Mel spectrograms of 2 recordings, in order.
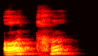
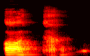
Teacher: As you can hear, I'm not saying autre, I'm saying autre. So the O is more open.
